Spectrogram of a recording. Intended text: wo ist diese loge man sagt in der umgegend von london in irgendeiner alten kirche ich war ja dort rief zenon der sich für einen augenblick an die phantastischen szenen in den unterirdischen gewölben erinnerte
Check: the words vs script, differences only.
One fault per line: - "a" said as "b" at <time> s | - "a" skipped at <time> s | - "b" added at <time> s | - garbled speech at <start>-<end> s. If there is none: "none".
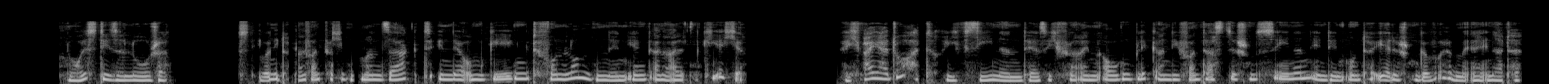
- garbled speech at 2.4-3.5 s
